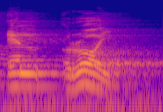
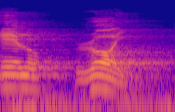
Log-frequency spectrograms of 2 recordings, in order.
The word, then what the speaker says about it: El Roi: There is pronounced uh pronounced El Roi.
